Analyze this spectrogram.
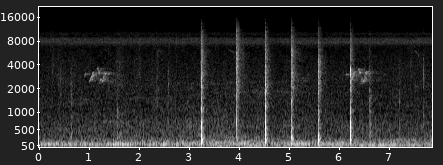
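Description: Six sharp wooden knocks, about two a second, as a bamboo pole is worked into the ground. A bird chirps twice.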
